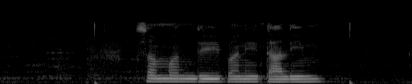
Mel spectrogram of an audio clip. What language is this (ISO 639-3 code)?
nep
